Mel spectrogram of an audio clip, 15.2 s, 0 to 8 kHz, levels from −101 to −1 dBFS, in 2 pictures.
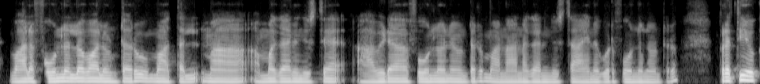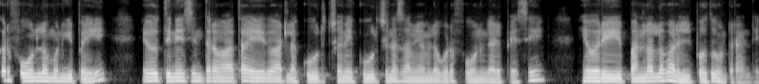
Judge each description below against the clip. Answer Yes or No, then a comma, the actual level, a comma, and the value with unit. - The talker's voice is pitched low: Yes, low, 110 Hz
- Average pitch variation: No, narrow, 2.3 semitones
